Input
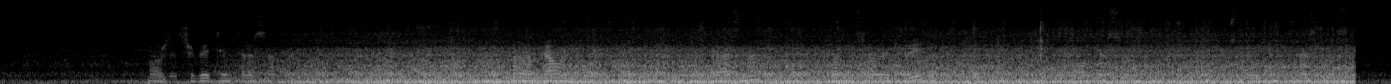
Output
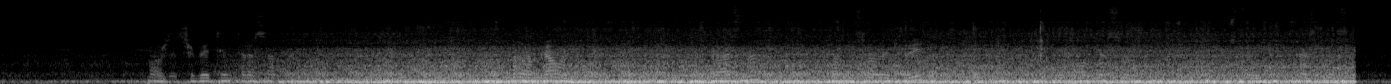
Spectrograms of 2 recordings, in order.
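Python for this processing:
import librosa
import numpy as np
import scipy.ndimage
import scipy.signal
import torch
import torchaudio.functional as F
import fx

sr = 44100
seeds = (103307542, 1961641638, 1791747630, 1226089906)

y = fx.peak_eq(x, sr, hz=120.0, db=10.0, octaves=0.78)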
